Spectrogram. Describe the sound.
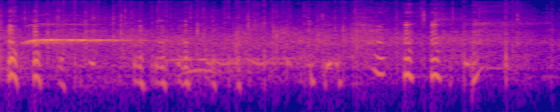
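Audience applause at a morning event: steady, dense clapping that carries through the whole stretch, staying fairly even in loudness with a few louder bursts near the end.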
